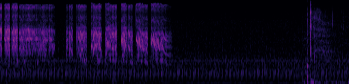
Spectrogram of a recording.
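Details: Singing sand martins (Riparia riparia), whose voice can distinguish females from males, twitter in dry, scratchy bursts, about eight harsh chirps in quick succession, then a quiet pause broken by a single sharp click.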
